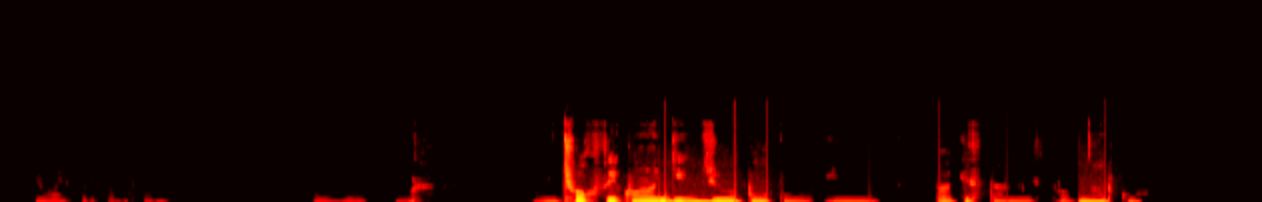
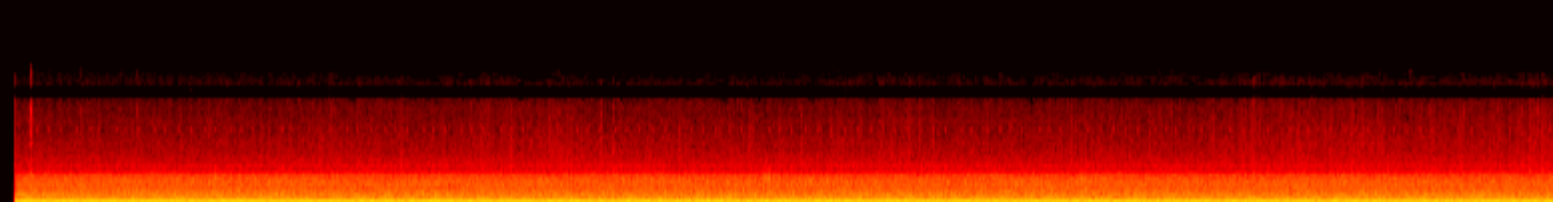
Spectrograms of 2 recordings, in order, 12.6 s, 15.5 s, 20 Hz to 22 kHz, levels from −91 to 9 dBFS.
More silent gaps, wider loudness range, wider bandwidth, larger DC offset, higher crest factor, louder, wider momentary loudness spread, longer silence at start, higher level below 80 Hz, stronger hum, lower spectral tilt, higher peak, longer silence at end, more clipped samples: neither; first, 13 LU vs 1 LU; first, 9 kHz vs 8 kHz; neither; first, 22 dB vs 12 dB; second, -28 LUFS vs -24 LUFS; first, 25 LU vs 1 LU; first, 4.1 s vs 0.15 s; second, -64 dBFS vs -28 dBFS; neither; second, -6 dB/octave vs -7.5 dB/octave; about the same, -10 dBFS vs -10 dBFS; first, 1.25 s vs 0 s; neither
